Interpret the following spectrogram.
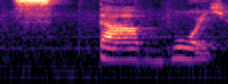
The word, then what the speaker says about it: С тобой: С and тобой we pronounce like one word. С тобой.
